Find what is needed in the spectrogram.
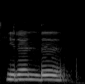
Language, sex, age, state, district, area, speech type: Tamil, female, 18-30, Tamil Nadu, Perambalur, urban, read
